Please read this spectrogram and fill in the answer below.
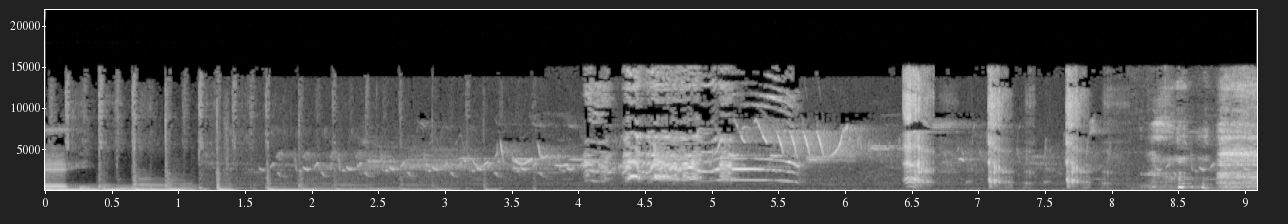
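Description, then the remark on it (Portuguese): A person imitates a rooster crowing, with strained, rising vocal calls and rough throaty bursts strung together over several seconds, ending in sharp, choppy sounds. “por que você está tentando imitar um galo?”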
